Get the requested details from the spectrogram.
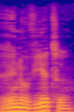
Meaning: inflection of renovieren: 1. first/third-person singular preterite 2. first/third-person singular subjunctive II
- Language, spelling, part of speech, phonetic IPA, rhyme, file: German, renovierte, adjective / verb, [ʁenoˈviːɐ̯tə], -iːɐ̯tə, De-renovierte.ogg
